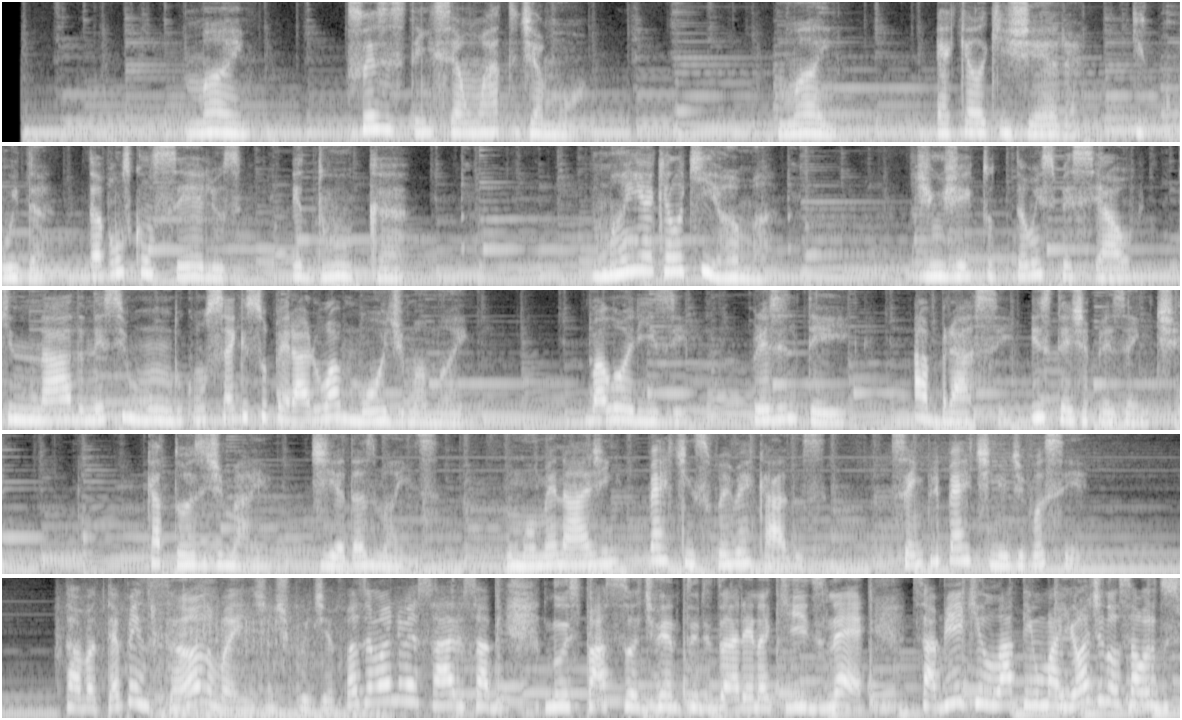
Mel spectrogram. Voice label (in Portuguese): masculino infantil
